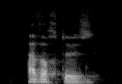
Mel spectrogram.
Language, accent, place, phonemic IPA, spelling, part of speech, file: French, France, Lyon, /a.vɔʁ.tøz/, avorteuse, noun, LL-Q150 (fra)-avorteuse.wav
- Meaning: female equivalent of avorteur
